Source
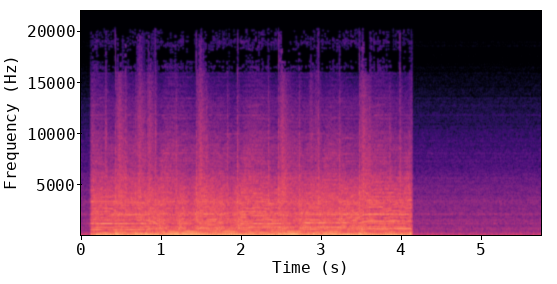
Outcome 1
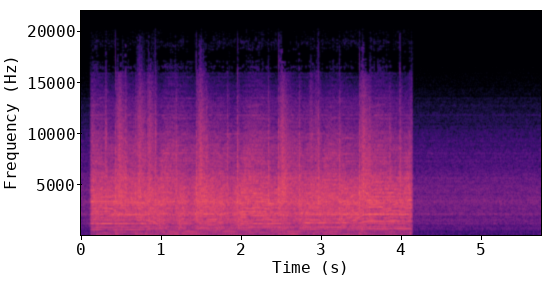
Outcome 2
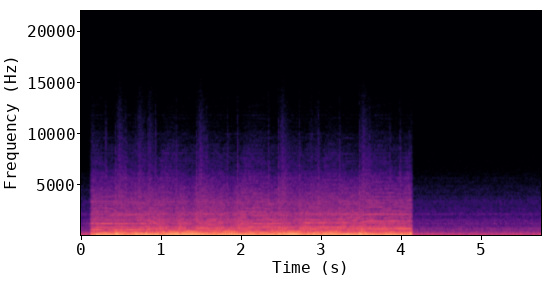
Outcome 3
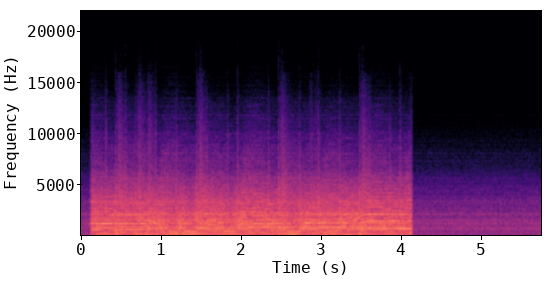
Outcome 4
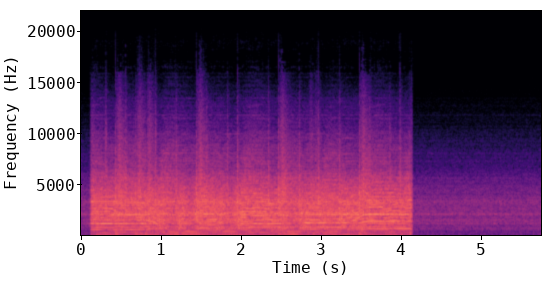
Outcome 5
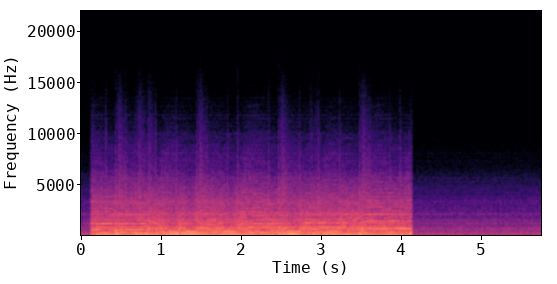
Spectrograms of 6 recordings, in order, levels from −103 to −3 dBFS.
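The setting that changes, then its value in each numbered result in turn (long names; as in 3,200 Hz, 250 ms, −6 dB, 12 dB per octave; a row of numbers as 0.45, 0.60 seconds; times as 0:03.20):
resonant band-pass, frequency: 7,700, 140, 980, 2,800, 370 Hertz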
